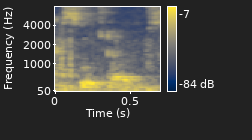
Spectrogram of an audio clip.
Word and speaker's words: asymptote: like the intercepts and asymptotes yep page number three remember when we say the word asymptote the p is silent all right does it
